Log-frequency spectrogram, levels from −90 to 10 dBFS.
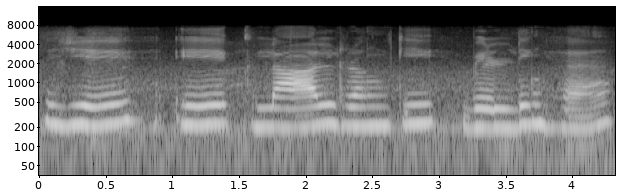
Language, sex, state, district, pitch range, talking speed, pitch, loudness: Hindi, female, Chandigarh, Chandigarh, 205-225 Hz, 95 wpm, 220 Hz, -16 LUFS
